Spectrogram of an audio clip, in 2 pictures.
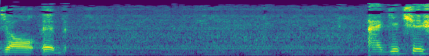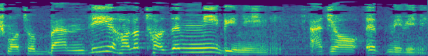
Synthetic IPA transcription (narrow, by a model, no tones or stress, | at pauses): d͡ʒɒːʔe̞b | ʔæɡet͡ʃʰeʃmɒːt̪ʰobænd̪iːɦɒːlɒːt̪ʰɒːzemiːbiːniː | ʔæ̰d͡ʒɒːʔe̞bmiːbiːnḭː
